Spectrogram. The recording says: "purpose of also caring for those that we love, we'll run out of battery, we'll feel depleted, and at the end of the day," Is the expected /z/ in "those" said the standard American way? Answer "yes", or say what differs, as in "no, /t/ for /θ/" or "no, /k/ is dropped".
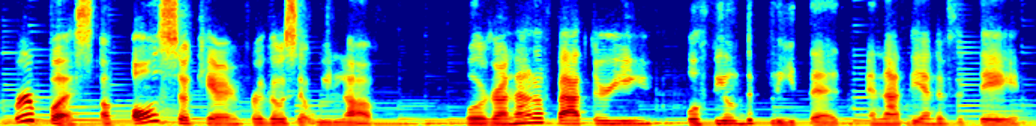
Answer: no, /s/ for /z/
